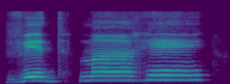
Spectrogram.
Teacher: Notice how we go up. Vidmahe, low, middle, high. Do you hear that?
